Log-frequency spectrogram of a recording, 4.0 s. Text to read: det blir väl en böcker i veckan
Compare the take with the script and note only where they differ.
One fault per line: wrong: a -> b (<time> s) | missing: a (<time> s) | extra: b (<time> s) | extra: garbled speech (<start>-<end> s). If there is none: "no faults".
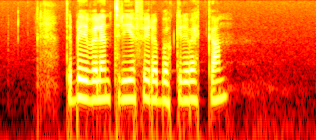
extra: tre fyra (1.4 s)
